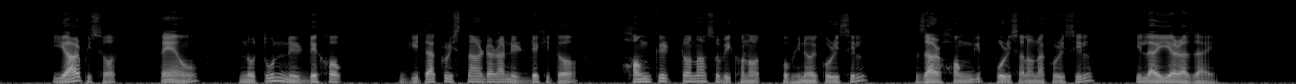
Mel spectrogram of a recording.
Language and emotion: Assamese, neutral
